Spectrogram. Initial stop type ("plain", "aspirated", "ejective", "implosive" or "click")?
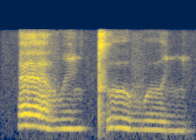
ejective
